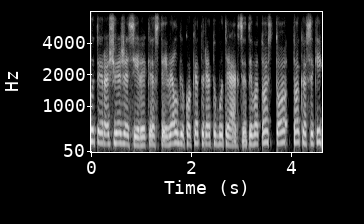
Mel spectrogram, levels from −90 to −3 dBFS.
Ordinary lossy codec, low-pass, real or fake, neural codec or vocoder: Opus, 24 kbps; 7.2 kHz; real; none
